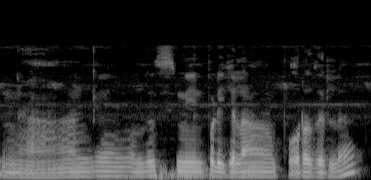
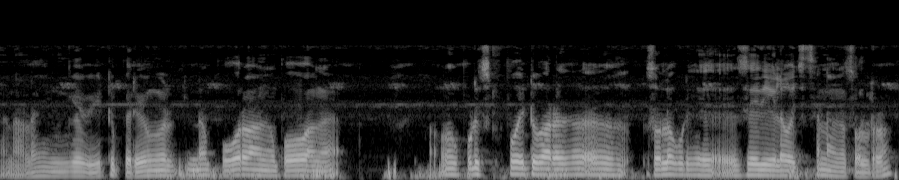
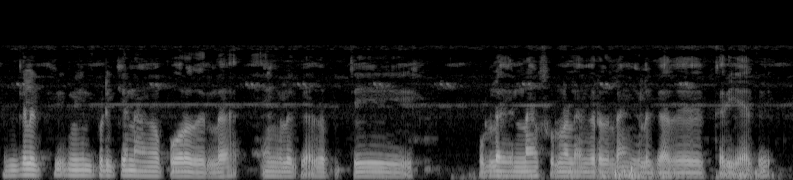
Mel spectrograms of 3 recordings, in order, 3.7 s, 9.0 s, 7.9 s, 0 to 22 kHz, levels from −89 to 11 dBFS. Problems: background sounds at intervals, low volume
